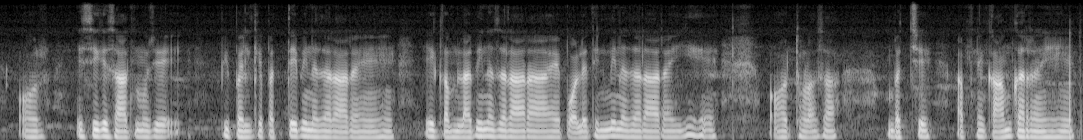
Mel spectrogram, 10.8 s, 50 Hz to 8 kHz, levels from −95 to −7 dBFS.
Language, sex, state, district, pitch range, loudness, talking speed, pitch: Hindi, male, Bihar, Gopalganj, 120-135 Hz, -23 LUFS, 195 wpm, 125 Hz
